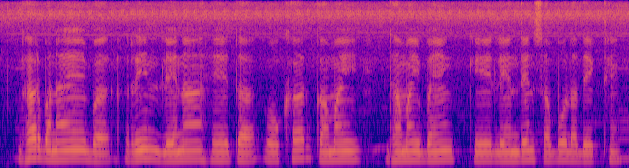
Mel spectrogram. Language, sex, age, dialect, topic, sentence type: Chhattisgarhi, male, 31-35, Northern/Bhandar, banking, statement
